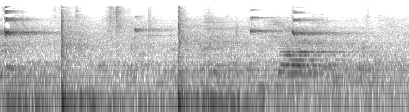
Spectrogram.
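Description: A basketball bounced twice on a hardwood gym floor, about a second apart, with the sharp squeak of sneakers on the court and voices echoing in the large hall.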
